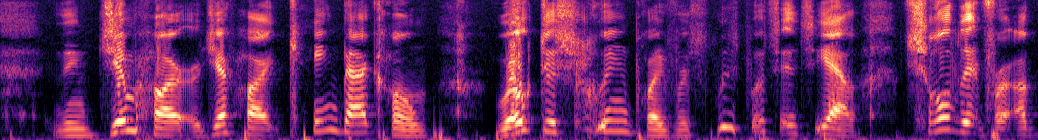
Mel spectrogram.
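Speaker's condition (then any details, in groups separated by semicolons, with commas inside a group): Voice box damage, traumatic brain injury; voice box partially damaged by fireman's trach tube, traumatic brain injury from smoke inhalation in fire; difficulty talking, lost singing voice, slight speech impediment, listeners misjudge as mentally impaired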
